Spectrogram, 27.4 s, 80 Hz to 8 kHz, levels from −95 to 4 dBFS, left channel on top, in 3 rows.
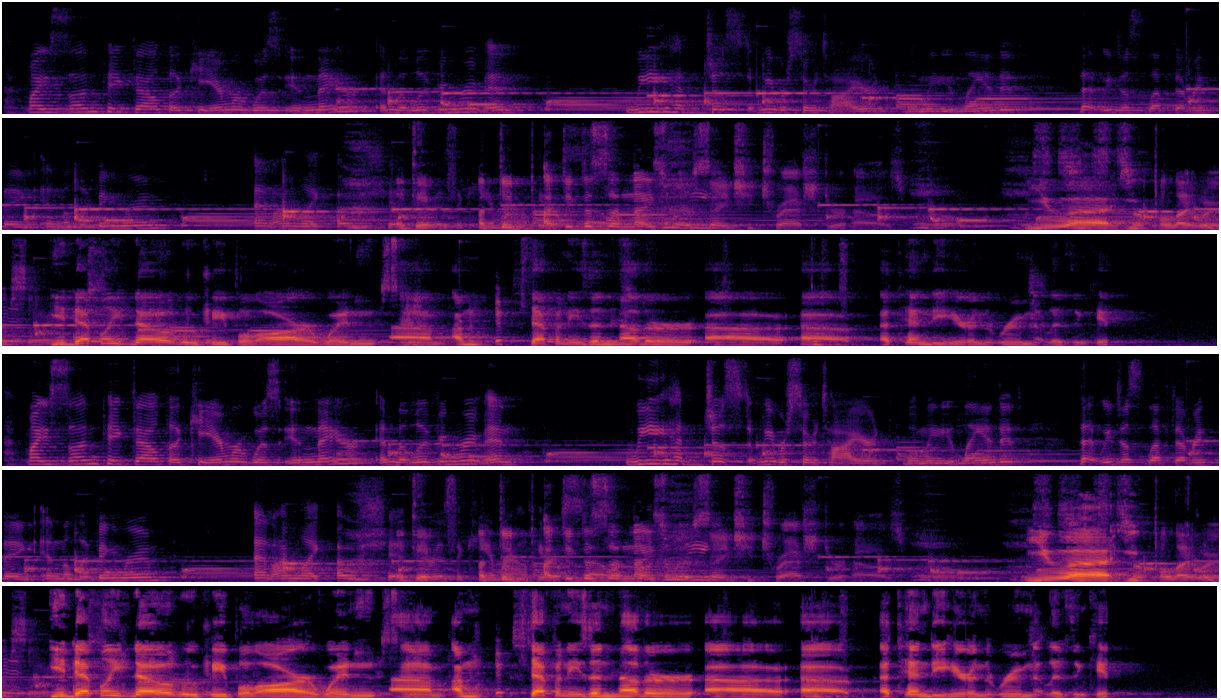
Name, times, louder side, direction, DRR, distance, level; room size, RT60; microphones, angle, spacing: voice 1, 0.0-3.9 4.7-7.8 8.1-10.3 11.0-14.4 18.0-18.4, right 3 dB, 35° right, 0.8 m, -49 dB
sound 1, 2.5-21.7, left 4 dB, 25° left, 1.2 m, -53 dB
sound 2, 10.6-10.7 11.6-12.0 14.0-14.4 15.9-16.2 16.6-16.9 18.8-19.1, right 1 dB, 80° left, 3.6 m, -54 dB
voice 2, 12.9-16.3 16.8-18.7 19.4-19.5 21.1-21.4 22.9-23.0 24.3-24.4 26.0-26.1, equal, ahead, 0.6 m, -47 dB
voice 3, 16.8-17.6 18.6-21.9 22.2-26.5, right 7 dB, 85° right, 0.4 m, -33 dB
10.5 x 8.0 x 8.9 m
head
